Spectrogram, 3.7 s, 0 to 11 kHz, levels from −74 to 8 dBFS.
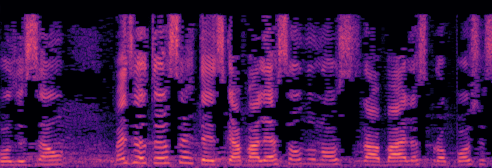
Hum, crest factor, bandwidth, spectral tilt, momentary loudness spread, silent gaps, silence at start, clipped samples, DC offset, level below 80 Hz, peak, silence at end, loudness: none; 16 dB; 10.5 kHz; -0.5 dB/octave; 7 LU; none; 0 s; under 0.1%; under 0.1%; -56 dBFS; -4 dBFS; 0 s; -18 LUFS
